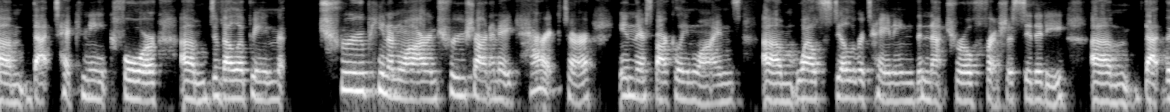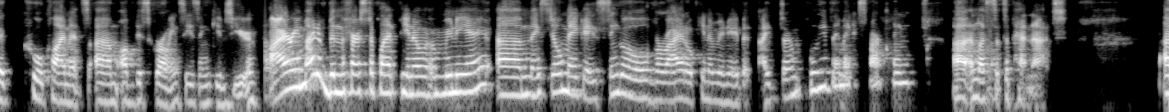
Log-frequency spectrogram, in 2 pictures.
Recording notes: Today, I am sharing the audio of an online webinar I attended in April for Oregon Wine Month.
